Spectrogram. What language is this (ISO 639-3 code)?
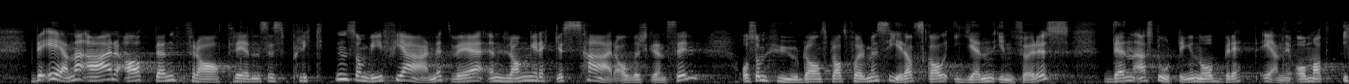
nor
